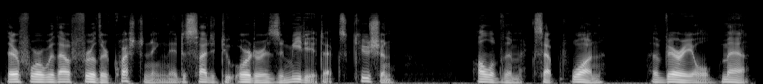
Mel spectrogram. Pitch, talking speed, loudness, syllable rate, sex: 105 Hz, 150 wpm, -18 LUFS, 6.3 syllables/s, male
